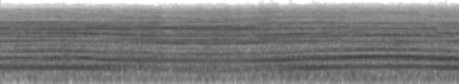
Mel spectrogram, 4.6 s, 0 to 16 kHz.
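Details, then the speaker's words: Hyundai Ioniq electric, 113,945 km: loud high-pitched howl of several stacked tones wavering gently in pitch, strongest from underneath at the traction motor; worn motor bearing, motor to be removed. "तो यहां हमारे पास उसका उपनाम है और यहां हमारे पास मोटर में ऐसा हॉवेल है"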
